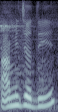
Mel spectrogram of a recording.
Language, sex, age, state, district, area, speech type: Bengali, female, 45-60, West Bengal, Uttar Dinajpur, urban, spontaneous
